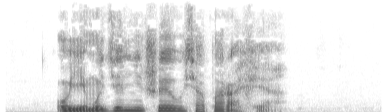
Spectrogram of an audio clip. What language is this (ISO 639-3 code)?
bel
